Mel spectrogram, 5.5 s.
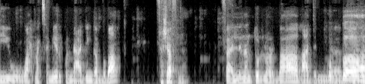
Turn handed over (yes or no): yes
